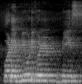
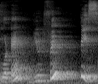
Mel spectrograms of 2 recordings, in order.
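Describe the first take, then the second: First: Put-on shopkeeper's German accent, "piece" as "bees". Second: Said in the usual way. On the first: Shoemaker admiring the leather, German accent. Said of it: "this is the accent of German". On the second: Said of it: "That means".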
